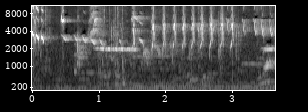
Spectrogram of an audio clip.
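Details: Energetic fighter song of a white-rumped shama, used to provoke rival birds: sweet whistled slurs at the start, then a steady series of about a dozen crisp high notes repeated rapidly, ending in lower warbled phrases.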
